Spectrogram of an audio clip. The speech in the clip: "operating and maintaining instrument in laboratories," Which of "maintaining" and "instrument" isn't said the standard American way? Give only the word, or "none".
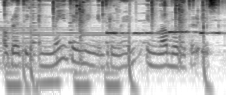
instrument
